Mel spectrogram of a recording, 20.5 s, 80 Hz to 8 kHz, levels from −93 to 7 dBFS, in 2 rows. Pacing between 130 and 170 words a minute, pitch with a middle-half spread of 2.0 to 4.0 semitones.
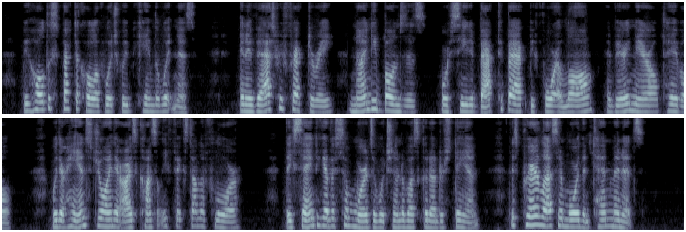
Yes: average, 165 wpm; average, 2.7 semitones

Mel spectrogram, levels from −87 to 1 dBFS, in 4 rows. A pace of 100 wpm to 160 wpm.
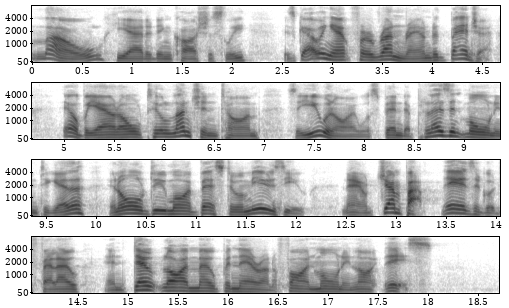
No: average, 175 wpm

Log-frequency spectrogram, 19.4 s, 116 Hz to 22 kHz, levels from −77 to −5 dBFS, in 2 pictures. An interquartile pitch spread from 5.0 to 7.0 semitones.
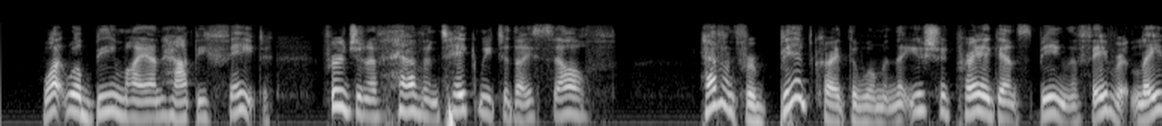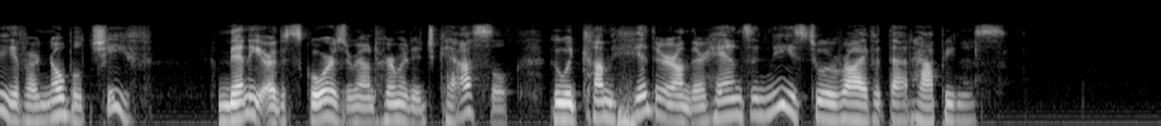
Yes: wide, 5.5 semitones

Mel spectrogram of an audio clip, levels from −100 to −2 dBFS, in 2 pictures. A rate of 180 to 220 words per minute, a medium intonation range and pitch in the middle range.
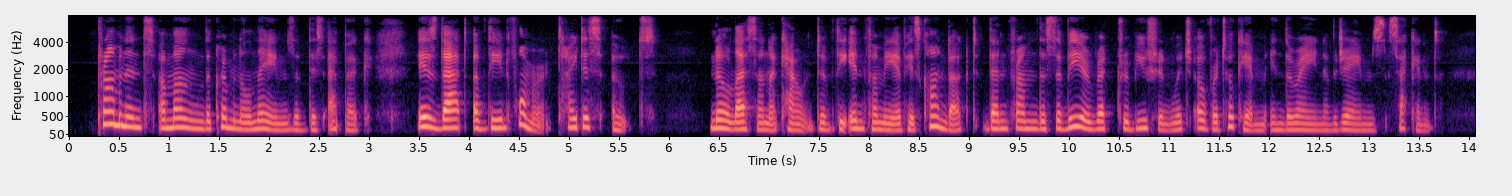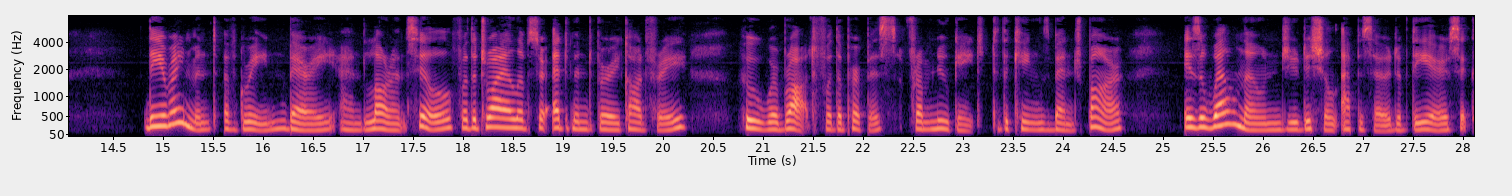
No: average, 165 wpm; average, 4.1 semitones; medium, 180 Hz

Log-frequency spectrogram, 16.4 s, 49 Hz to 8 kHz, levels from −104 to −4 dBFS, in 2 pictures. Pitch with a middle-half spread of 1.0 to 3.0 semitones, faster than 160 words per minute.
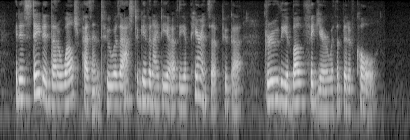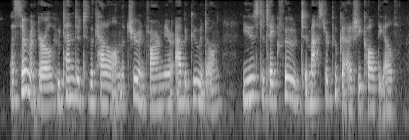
No: average, 3.7 semitones; average, 200 wpm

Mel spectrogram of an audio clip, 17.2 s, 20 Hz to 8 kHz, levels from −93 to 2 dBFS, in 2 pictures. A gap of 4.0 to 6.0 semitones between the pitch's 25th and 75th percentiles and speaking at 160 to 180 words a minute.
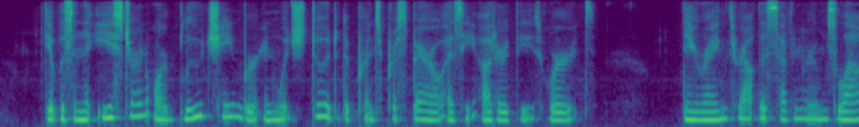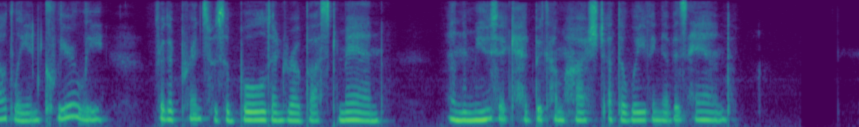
No: average, 2.8 semitones; average, 170 wpm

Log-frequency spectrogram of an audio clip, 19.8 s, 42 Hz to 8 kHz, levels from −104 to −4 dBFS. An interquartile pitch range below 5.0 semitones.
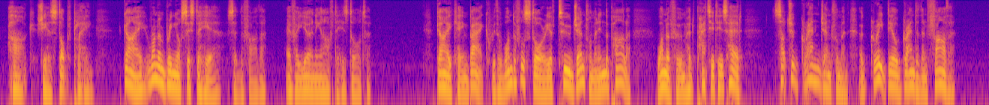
No: wide, 5.6 semitones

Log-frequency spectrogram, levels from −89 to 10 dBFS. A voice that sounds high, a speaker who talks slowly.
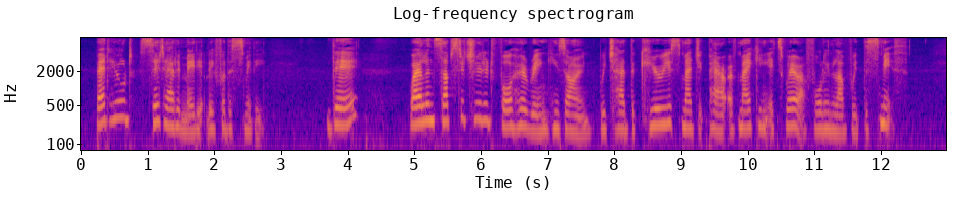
No: high, 205 Hz; average, 145 wpm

